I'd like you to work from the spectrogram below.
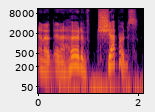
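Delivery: high-pitched comic British voice; Slap Slapley. Acted. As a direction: pitch it way up, like a silly Brit. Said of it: "can we get Slap Slapley in here".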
